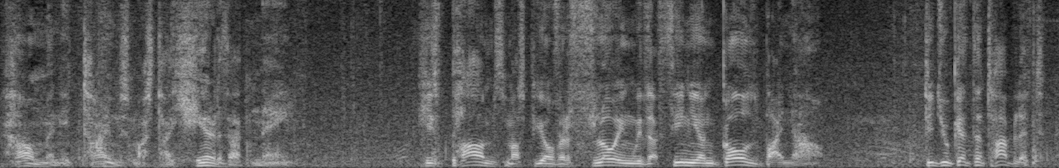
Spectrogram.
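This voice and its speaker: A man playing a stern, gruff Spartan commander in a video game, terse and commanding. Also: on the low side, lively intonation, moderate pace, background noise, close to an everyday voice. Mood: exasperated. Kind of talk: video game cutscene acting. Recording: music behind the dialogue.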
